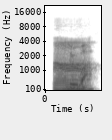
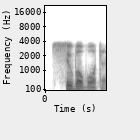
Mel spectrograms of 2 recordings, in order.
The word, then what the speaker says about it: sewer: So, only one mistake, Wang, and that is it's pronounced sua. Sua. Sewer. Sewer.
